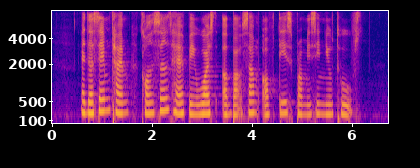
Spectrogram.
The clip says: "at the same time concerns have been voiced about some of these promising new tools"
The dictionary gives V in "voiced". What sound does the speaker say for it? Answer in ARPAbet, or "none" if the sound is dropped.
W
